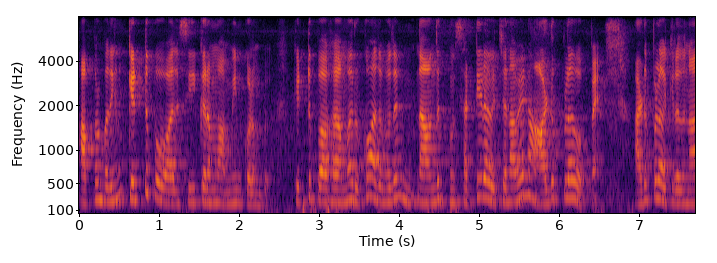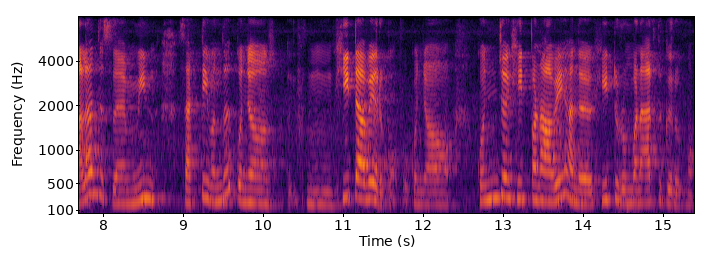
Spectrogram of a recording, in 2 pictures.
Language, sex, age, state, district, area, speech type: Tamil, female, 30-45, Tamil Nadu, Tiruchirappalli, rural, spontaneous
